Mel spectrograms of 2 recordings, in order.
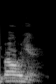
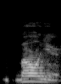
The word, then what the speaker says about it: Bellew: Bollier. Say it one more time. Bollier. I never say it right. It's spelled Bellew, but it's Yeah, Bollier. it's spelled like Cat Ballou.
